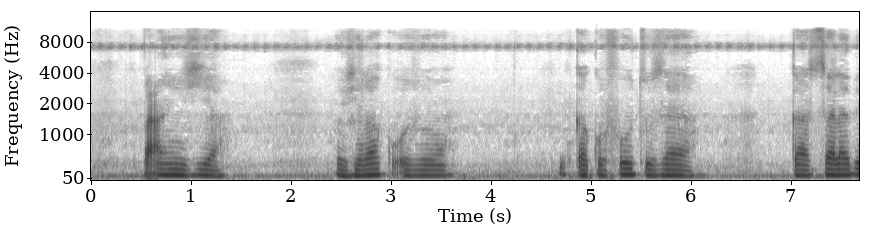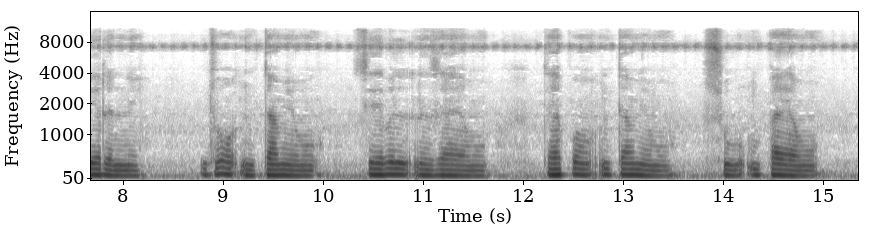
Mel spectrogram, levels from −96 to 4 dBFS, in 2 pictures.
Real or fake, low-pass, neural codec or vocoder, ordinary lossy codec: fake; 10.8 kHz; codec, 24 kHz, 3.1 kbps, DualCodec; AAC, 48 kbps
